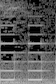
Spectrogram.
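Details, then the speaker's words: Portable ICU ventilator (Optima) functional test, with the flow sensor on the test plug and the alarm LED and sound being checked before the test. Rapid, regular high-pitched beeps about five per second: ventilator alarm beep. "if alarm led and sound is working so alarm led is glowing and the sound is also can be heard so you have to confirm it"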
